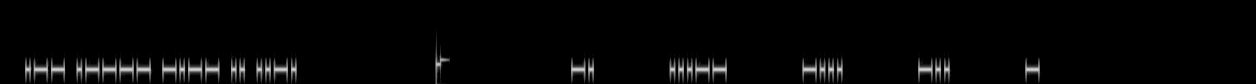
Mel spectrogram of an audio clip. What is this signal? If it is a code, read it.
Morse code, heard as a keyed tone, about 28 wpm, spaced as for 14 wpm, 700 Hz. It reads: W1YIF N3BDT
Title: USA Call Signs - 5 Characters - 6x Character Spacing - 28wpm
